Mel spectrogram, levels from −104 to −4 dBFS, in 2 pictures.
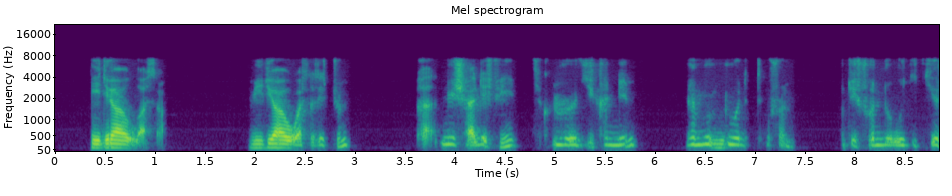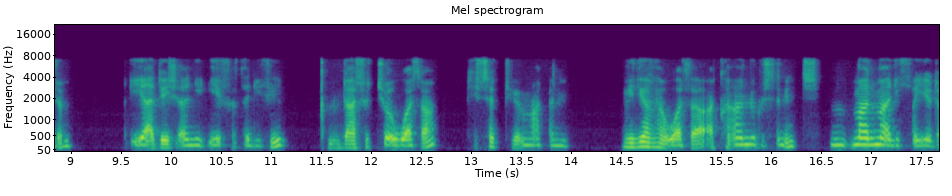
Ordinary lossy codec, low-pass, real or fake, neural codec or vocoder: Opus, 64 kbps; 7.2 kHz; fake; autoencoder, 22.05 kHz, a latent of 192 numbers a frame, VITS, trained on one speaker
